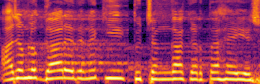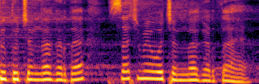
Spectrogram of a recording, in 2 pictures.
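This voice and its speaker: A male pastor with a very high-pitched, warm voice preaches at a steady tone and normal speed in a large church hall, often breaking into amen and hallelujah and mixing in English words. The recording is echoey, with long reverb.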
